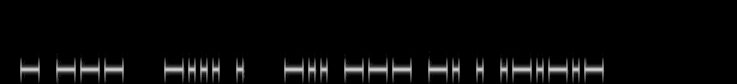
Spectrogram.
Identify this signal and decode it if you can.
Morse code, heard as a keyed tone, about 21 wpm, 700 Hz. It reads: TO BE DONE.
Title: Sentences with 7-Word Phrases - 20wpm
